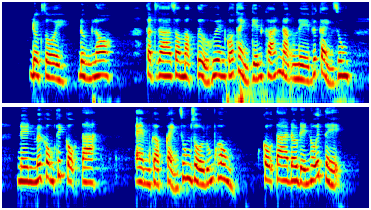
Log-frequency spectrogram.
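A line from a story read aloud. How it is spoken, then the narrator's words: Gentle. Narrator (Vietnamese): Anh dịu dàng nói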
